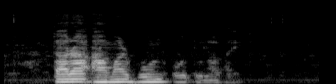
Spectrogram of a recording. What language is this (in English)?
Bangla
